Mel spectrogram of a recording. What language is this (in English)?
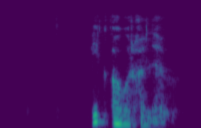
Bashkir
